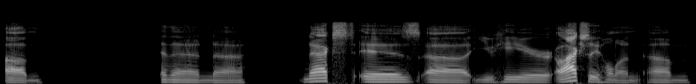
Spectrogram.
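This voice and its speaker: Man, game master, low smooth voice, casual narration, hesitant, slightly muffled dry recording. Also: fairly even intonation, slow, sharp tone, no room sound. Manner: hesitant, thinking aloud.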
